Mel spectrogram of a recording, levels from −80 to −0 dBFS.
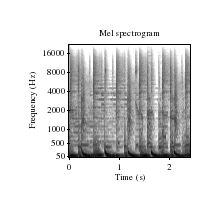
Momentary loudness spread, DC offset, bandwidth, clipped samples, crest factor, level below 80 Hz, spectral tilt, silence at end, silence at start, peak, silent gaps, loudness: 1 LU; under 0.1%; 16.5 kHz; under 0.1%; 8 dB; -10 dBFS; -5 dB/octave; 0 s; 0 s; 0 dBFS; none; -11 LUFS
